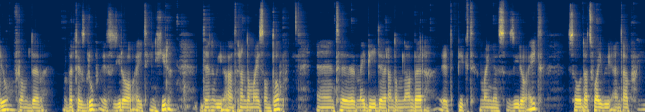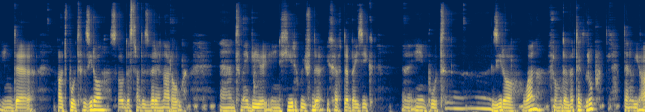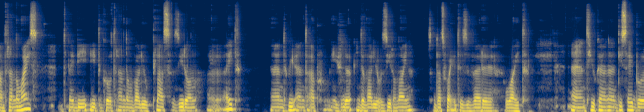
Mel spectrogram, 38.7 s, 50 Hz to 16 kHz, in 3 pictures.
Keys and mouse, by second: 1.1 d, 6.0-13.9 d, 6.5-8.3 drag, 14.9 d, 15.3 d, 15.3-16.3 d, 16.8 d, 17.1 click, 17.1 middle click, 17.1-18.6 right drag, 18.6-20.1 d, 18.7-26.1 drag, 18.7-27.4 right drag, 20.5 d, 22.0 d, 22.1 d, 27.1-37.1 d, 27.4 click, 27.5-29.5 right drag, 27.9-29.5 drag, 27.9-29.5 middle drag, 32.6-34.9 drag, 32.6-34.9 middle drag, 32.6-34.9 right drag, 38.3 d.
